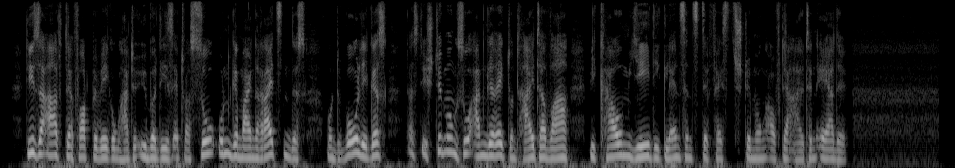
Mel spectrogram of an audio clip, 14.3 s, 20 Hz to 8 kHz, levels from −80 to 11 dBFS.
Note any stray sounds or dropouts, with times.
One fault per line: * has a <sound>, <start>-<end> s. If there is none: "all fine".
all fine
